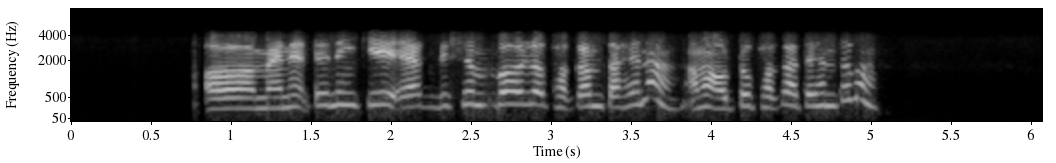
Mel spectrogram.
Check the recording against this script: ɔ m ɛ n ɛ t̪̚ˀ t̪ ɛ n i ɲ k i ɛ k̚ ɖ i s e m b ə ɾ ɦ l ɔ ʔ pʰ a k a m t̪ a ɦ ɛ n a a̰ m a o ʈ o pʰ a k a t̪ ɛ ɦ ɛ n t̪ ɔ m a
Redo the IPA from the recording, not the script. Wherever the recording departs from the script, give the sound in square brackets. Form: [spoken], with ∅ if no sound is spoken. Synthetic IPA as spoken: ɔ m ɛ n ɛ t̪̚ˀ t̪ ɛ n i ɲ k i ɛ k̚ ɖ i s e m b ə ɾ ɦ l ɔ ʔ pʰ a k a m t̪ a ɦ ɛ n a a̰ m a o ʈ o pʰ a k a t̪ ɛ ɦ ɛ n t̪ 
